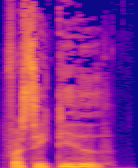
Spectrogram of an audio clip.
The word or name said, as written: forsigtighed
